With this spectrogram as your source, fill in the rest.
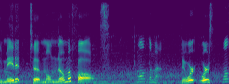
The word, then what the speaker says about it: Multnomah: Multnomah. And we're Mul- saying that proud because we figured out that the T is silent.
